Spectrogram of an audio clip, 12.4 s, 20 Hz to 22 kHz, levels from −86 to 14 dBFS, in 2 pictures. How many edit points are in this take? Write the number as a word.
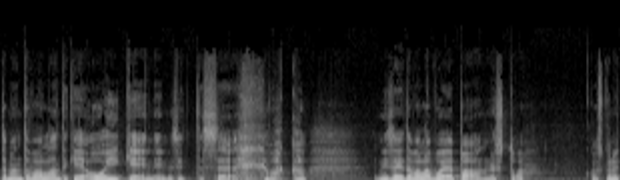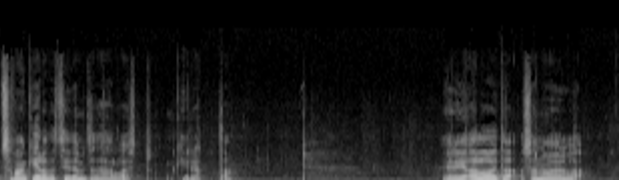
zero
